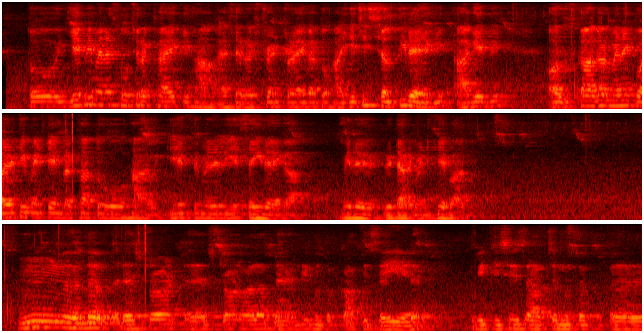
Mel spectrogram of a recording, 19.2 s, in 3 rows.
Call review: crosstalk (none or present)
none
